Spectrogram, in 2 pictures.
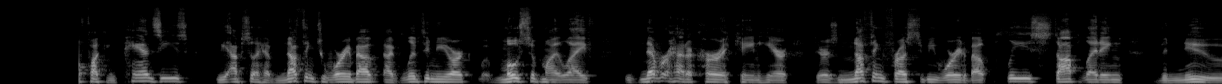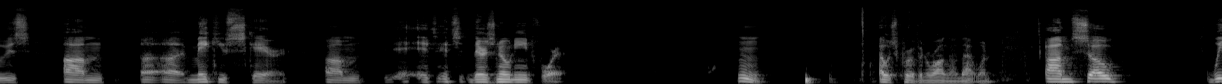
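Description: It's a speech recording with a cut-off start. The first 0.79 s is dead digital silence, and then the audio jumps straight in at 0.79 s partway through a sound, with no natural attack or lead-in fade. That abrupt entry is the giveaway: the recording or stream began capturing late, after the talker had already started, so the front of that first sound was never captured at all.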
